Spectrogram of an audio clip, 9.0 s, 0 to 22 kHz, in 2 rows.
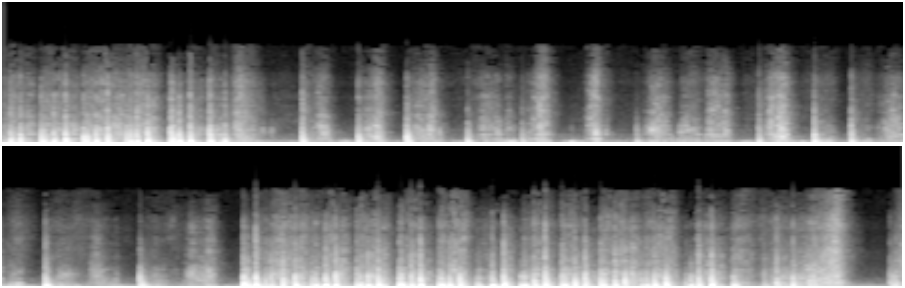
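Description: Fingertips rapidly tap and scratch the glossy red lid of a hollow Yahtzee cardboard game box resting on a wooden floor. Dry, short, irregular taps mix with papery scratching. A denser, louder burst of scratching opens the clip and returns from about 5.7 seconds.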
